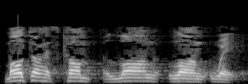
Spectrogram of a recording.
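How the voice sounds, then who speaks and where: A man's voice: a little high, measured pace, husky, muffled recording. A man from Hungary, a member of parliament, giving an earnest prepared speech at a conference and rising to emphatic appeals.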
